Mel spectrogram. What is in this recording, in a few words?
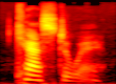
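"castaway", US English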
